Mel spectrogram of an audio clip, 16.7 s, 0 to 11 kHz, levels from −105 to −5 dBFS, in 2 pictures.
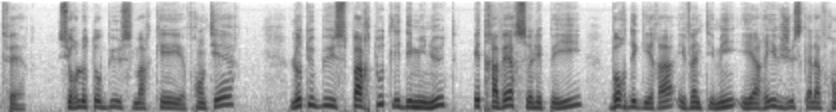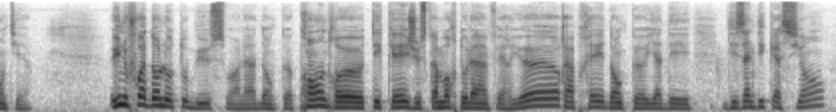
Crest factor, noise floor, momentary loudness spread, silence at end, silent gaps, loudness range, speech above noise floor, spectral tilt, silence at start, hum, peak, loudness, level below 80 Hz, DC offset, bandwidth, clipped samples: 18 dB; -60 dBFS; 10 LU; 0.1 s; none; 4 LU; 29 dB; -5.5 dB/octave; 0 s; none; -12 dBFS; -31 LUFS; -60 dBFS; under 0.1%; 10.5 kHz; under 0.1%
